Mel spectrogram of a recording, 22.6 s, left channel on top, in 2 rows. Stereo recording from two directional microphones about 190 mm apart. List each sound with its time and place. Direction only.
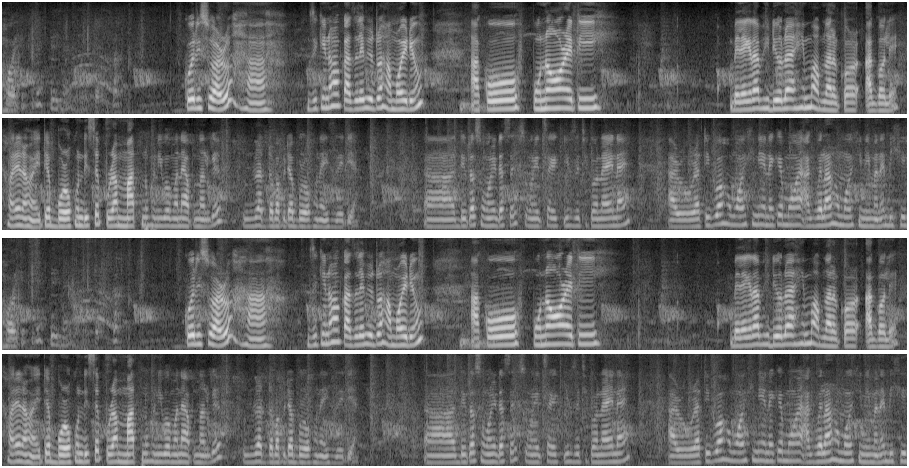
2.3 s speech: 30° left (ahead or behind)
9.1 s speech: 35° left (ahead or behind)
13.2 s speech: 5° left (ahead or behind)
